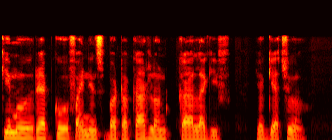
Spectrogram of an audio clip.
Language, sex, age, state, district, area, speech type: Nepali, male, 18-30, West Bengal, Kalimpong, rural, read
